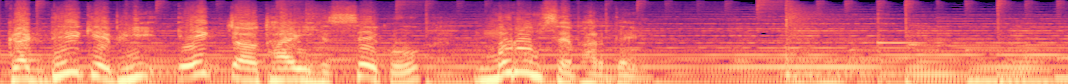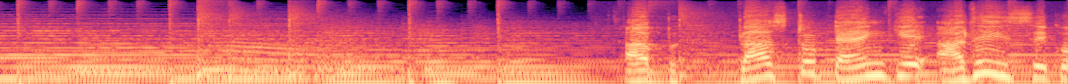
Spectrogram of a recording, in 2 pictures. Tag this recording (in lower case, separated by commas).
speech, music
